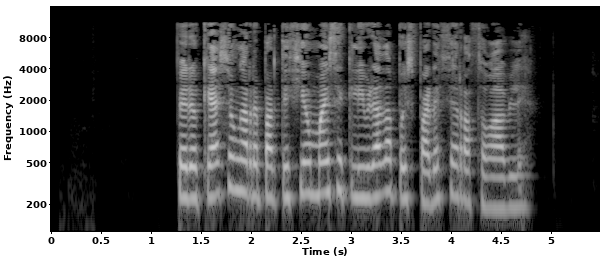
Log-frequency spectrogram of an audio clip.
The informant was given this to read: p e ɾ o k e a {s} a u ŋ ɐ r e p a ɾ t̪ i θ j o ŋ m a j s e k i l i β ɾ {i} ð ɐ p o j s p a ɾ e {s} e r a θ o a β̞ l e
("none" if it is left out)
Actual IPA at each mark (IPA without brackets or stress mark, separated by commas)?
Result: ʃ, a, θ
